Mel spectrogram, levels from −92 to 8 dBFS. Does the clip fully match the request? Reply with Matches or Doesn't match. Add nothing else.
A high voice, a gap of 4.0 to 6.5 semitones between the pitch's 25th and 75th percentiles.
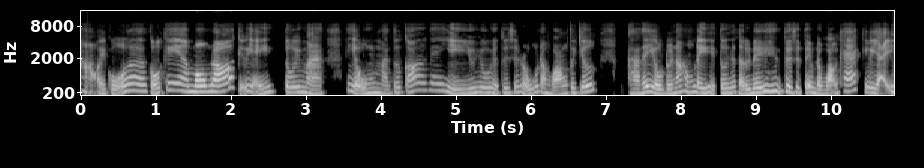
Matches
